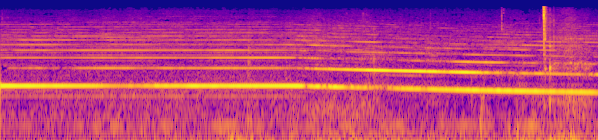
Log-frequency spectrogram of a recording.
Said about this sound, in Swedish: Och precis när Fellini steg in i undersökningssalen så började sirenerna ljuda över Bologna.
